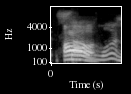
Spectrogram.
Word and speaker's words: salmon: So another so one thing is like summon. Salmon? Salmon. Yeah. – Oh, salmon. Oh, salmon. – Salmon. Yeah. I always say it salmon.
